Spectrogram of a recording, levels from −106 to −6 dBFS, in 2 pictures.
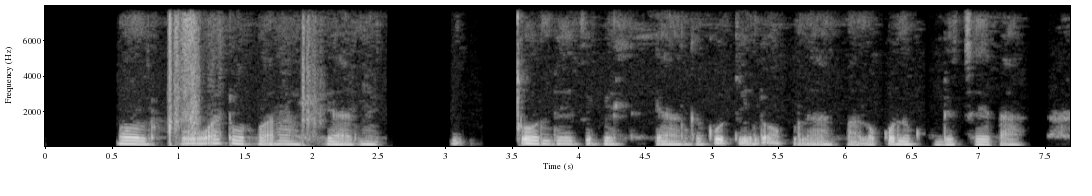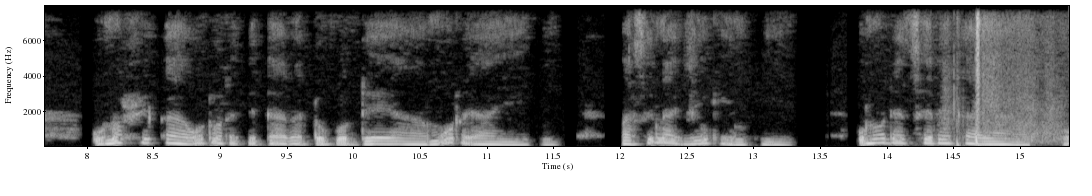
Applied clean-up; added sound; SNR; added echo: none; none; none; none.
